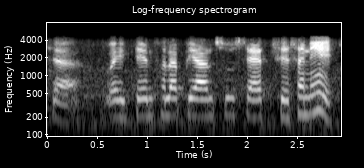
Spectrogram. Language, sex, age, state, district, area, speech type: Hindi, male, 18-30, Uttar Pradesh, Sonbhadra, rural, conversation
